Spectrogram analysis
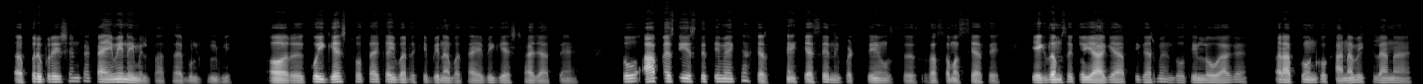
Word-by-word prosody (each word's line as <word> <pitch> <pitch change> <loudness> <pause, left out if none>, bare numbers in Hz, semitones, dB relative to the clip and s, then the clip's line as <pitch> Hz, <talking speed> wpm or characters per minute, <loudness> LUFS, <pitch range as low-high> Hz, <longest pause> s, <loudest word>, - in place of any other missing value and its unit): अ, 105 - +3
preparation 125 +6 +1
का 155 +1 -10
time 120 -4 +2
ही 130 - +7
नहीं 110 -4 +4
मिल 90 -3 -3
पाता 90 0 -14
है 85 - -5
बिल्कुल 85 +1 -10
भी - - -14 0.5
और 95 0 +4
कोई 125 -1 +8
गेस्ट 125 +2 +4
होता 125 -1 -4
है। 120 - +1
कई 110 -1 +3
बार 110 0 -1
देखिए 105 -2 -11
बिना 100 -1 -3
बताए 95 0 -6
भी 100 0 -6
गेस्ट 100 -2 -7
आ 90 - 0
जाते 90 -1 -9
हैं, 90 0 -13 0.5
तो 135 +1 +5
आप 145 - +9
ऐसी 140 +1 +3
स्थिति 135 +2 -3
में 135 -1 +2
क्या 180 +3 -7
करते 95 +3 -3
हैं? 105 - -1
कैसे 105 +4 0
निपटते 105 -1 -7
हैं 95 - 0
उससे 90 0 -11 0.2
स - - -11
समस्या 95 +1 -3
से? 90 -2 -11 0.3
एकदम 110 +2 +6
से 120 - -4
कोई 115 -1 +3
आ 105 -1 +7
गया 110 +1 -1
आपके 115 +3 -9
घर 110 0 -5
में 125 -6 -8
2-3 100 +1 -6
लोग 105 0 -1
आ 100 - -1
गए 115 -1 -10 0.3
और 110 - +3
आपको 105 +2 +2
उनको 110 -1 -3
खाना 95 +1 -1
भी 105 0 -2
खिलाना 100 -1 -5
है - - -12
105 Hz, 255 wpm, -23 LUFS, 95-120 Hz, 0.5 s, आप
